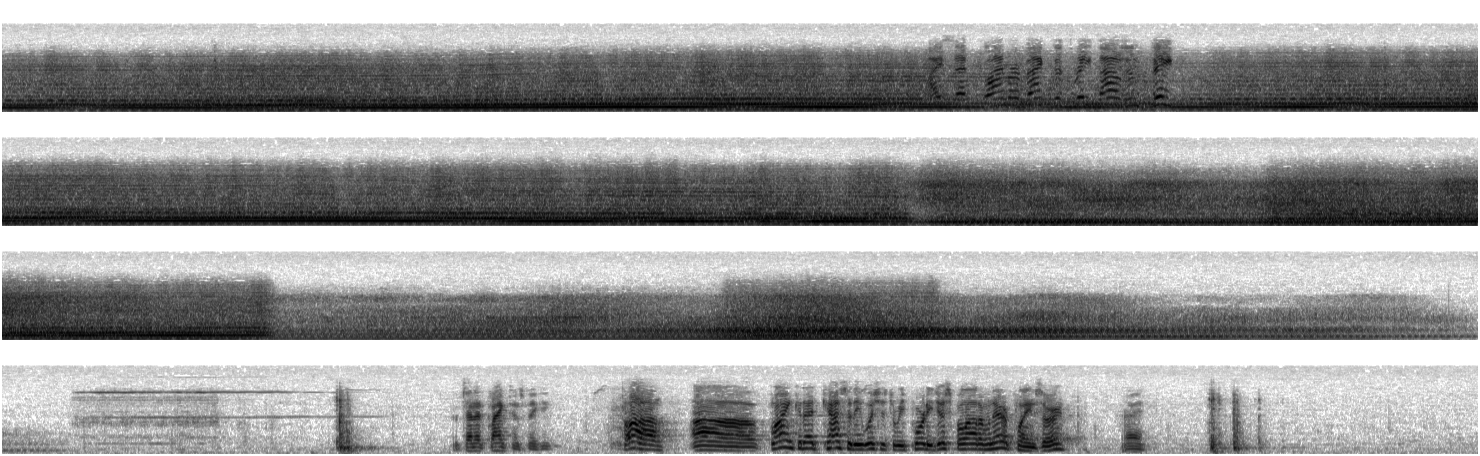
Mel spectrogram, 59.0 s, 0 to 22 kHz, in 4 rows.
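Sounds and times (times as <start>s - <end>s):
propeller plane engine droning: 0.0s - 59.0s.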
